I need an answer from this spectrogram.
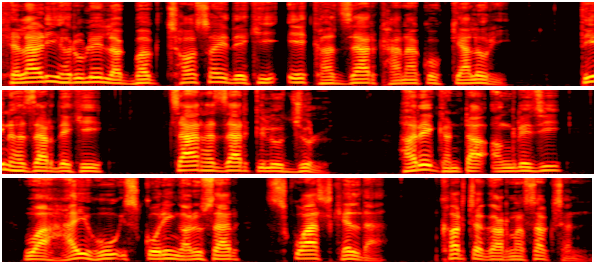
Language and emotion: Nepali, neutral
